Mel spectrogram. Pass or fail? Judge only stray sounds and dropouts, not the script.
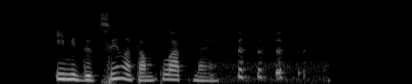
fail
